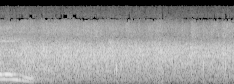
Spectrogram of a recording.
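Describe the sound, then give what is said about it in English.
A large crowd claps with both hands in praise to God, a loud, dense and steady wash of applause that carries on without pause, with a brief voice sounding faintly at the very start. “Each time you clap, you're telling God, I will cooperate with you.”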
